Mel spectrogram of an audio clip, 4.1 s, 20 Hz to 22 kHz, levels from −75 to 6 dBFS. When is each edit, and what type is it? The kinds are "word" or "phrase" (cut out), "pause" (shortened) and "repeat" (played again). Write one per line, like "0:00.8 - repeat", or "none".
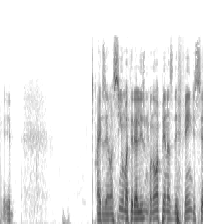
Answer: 0:02.0 - word
0:03.0 - word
